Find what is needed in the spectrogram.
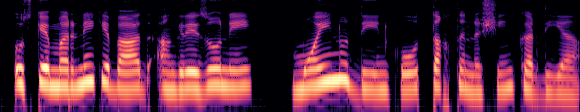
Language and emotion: Urdu, neutral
